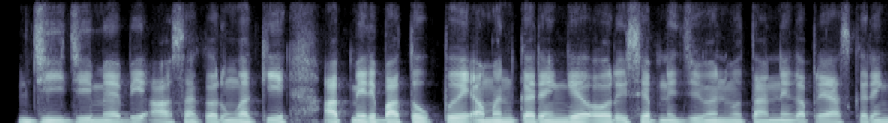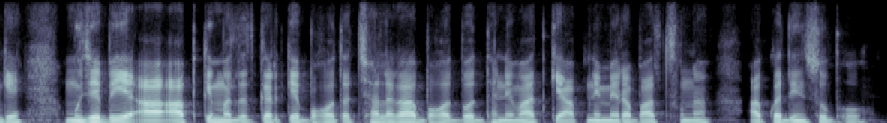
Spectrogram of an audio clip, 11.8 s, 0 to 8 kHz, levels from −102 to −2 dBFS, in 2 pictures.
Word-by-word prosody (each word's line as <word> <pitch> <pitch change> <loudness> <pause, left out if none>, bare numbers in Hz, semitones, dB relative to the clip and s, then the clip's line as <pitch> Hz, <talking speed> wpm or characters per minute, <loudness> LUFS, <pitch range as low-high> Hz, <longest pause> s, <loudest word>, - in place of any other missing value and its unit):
जी, 120 +1 0
जी। 120 +2 -2
मैं 130 +1 0
भी 140 +2 -1
आशा 115 +3 -2
करूँगा 120 +2 0
कि 140 +2 0 0.3
आप 115 0 +5
मेरी 125 +1 +5
बातों 115 +4 +4
पे 135 -2 +5
अमन 125 +2 +2
करेंगे 130 +3 +3
और 125 -3 +3
इसे 115 -1 0
अपने 115 +3 -1
जीवन 115 +2 -2
में 125 0 -3
उतारने 115 0 -2
का 120 - -1
प्रयास 115 0 -2
करेंगे। 130 +6 -1 0.3
मुझे 120 +2 +4
भी 145 +2 +3
अ, 150 - +4
आपकी 115 +3 +4
मदद 120 -3 -1
करके 125 +2 -1
बहुत 115 +2 -3
अच्छा 115 +3 -4
लगा। 130 +3 +2
बहुत-बहुत 110 -1 -3
धन्यवाद 115 +3 -2
कि - - 0
आपने 115 +2 -3
मेरा 110 0 -1
बात 110 0 -4
सुना। 120 +3 -7 0.3
आपका 110 +2 -1
दिन 110 -1 -1
शुभ 100 -3 -5
हो। 95 +2 -10
120 Hz, 215 wpm, -25 LUFS, 115-130 Hz, 0.3 s, आप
